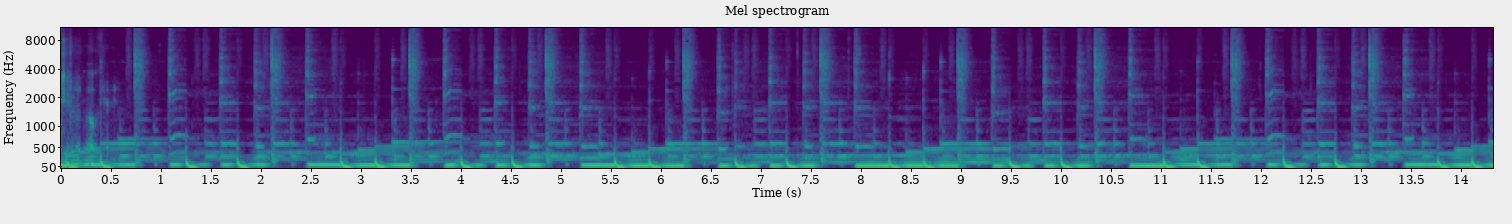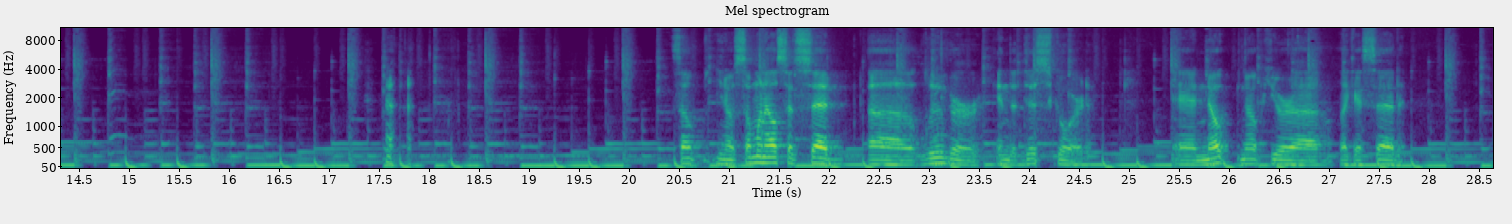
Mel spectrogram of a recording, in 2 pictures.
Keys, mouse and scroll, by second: 2.1 ctrl+r, 7.8 ctrl+b, 11.8 ctrl+z, 12.4 s, 22.9 ctrl+b.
